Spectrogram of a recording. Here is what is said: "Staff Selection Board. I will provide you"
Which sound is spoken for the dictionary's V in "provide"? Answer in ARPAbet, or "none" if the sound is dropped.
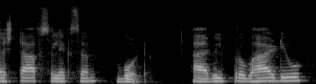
B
